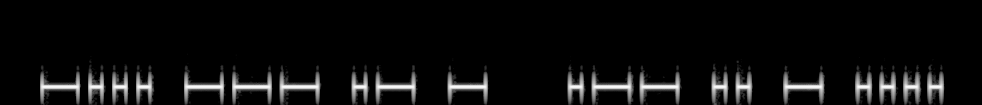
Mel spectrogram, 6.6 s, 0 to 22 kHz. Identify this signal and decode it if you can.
Morse code, heard as a keyed tone, about 15 wpm, 700 Hz. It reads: BOAT WITH
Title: Sentences from Top 1000 Words - Review Part 3 - 15wpm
